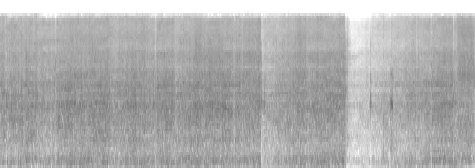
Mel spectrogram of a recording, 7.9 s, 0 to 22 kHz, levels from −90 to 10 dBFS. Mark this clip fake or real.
fake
